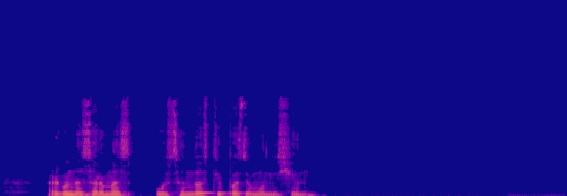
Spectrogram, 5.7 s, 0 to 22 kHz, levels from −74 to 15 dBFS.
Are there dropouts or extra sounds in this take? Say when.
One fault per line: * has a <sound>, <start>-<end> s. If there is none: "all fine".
all fine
